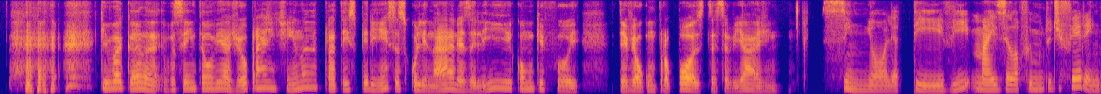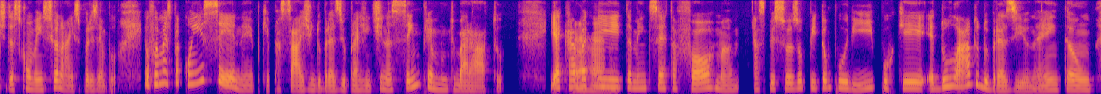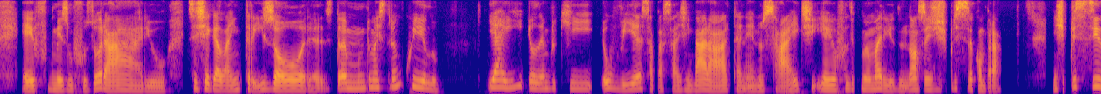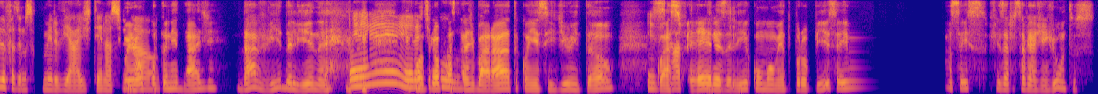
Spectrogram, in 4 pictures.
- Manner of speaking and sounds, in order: laugh; tapping; chuckle; distorted speech
- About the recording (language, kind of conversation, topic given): Portuguese, podcast, Como foi a primeira vez que você provou comida de rua?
